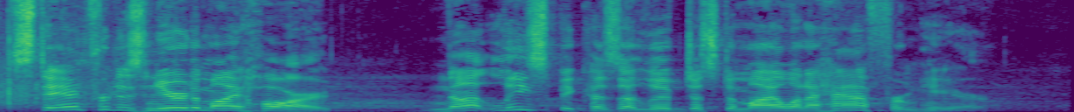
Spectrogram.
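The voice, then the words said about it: Southern US accent. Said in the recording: “if my accent hasn't given it away ... I went to school on the other side of the country at Auburn University in the heart of landlocked eastern Alabama”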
